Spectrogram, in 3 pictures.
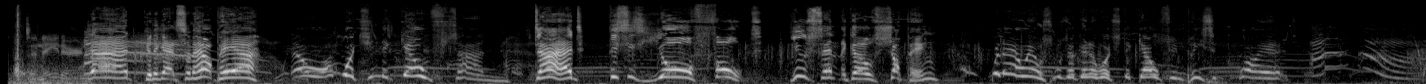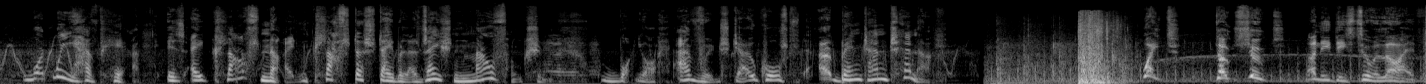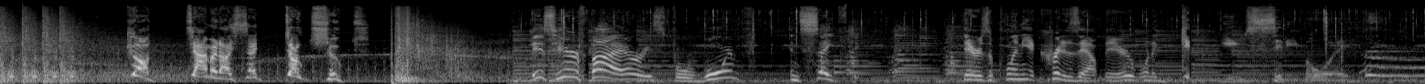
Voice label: English British animation; une voix authentiquement britannique originaire de Londres, au Royaume-Uni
